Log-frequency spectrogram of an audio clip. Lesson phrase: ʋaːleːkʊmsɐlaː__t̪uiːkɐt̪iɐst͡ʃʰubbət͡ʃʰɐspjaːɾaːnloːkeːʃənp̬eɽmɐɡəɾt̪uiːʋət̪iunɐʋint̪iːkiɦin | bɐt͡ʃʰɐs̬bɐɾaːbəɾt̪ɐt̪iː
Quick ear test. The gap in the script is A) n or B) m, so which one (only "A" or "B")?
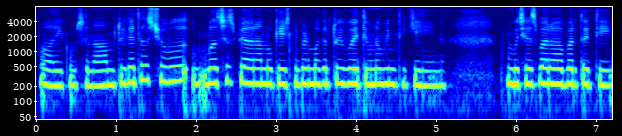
B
